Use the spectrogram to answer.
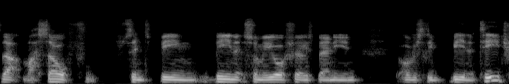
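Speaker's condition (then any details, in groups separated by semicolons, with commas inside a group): No condition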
